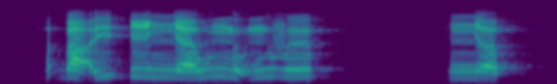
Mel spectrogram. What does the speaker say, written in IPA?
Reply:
ɗ a̰˧˥ j ʔ i˧ ɲ ɛ˨˦ w n ṵ˧˥ n v ɨ˦˥ p̚ | ɲ ə˨˩ p̚

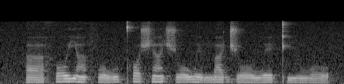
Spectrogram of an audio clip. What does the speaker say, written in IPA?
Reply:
aː˨ h oː˦ j ã˨ f o˨ w u˦ kʰ ɔ˦ ʃ ã˦ ʃ o˨˦ w ɪ˨ m a˦ d͡ʒ oː˨ w e˦˨ kʼ iː˨ w o˨

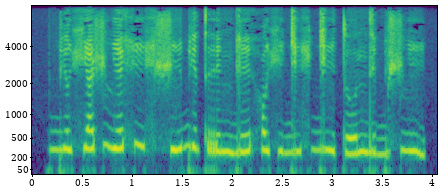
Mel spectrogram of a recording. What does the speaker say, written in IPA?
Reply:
bʲ ɔ ç a ʃ ʎ ɛ x i x ʃ i bʲ a t r ɪ ŋ ɡ ɪ h ɔ ç ə ɟ i x ɟ i t o n d ɪ bʲ ə ʃ ʎ i

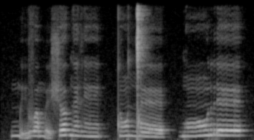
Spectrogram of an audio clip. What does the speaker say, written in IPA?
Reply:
m ḛ v ɐ m ɛ̰ ʃ ɐ ɡ ɛ̃ z ẽː tː õ ŋ͡ǀ ɛː | ɡ õː r ɛː

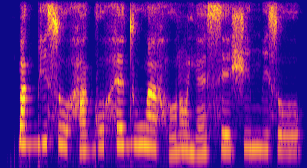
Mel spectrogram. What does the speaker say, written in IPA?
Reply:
k͡p a˦ ɡ͡b i˦ s o˦˨ h a˧ ɡ o˦ h ɛ˦ d u˦ w ã˦˨ h o˨˦ ɾ ɔ̃˦˨ j ɛ˨˦ s e˦ ʃ i˦ m i˦ s o˦

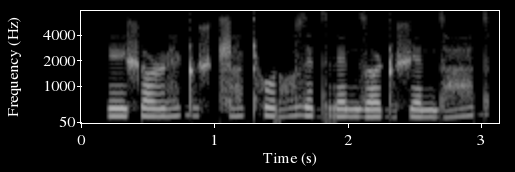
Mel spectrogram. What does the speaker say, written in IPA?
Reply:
e ʃ ɾ ɔ ɭ ɛ̤ ɖ o̤ ʃ ʈ͡ʂ a̤ ʈʰ o ɾ ɔ̤ z ɛ d r ɛ n z ɤ ɖ ɔ̤ ʃ ɛ n d a̤ d

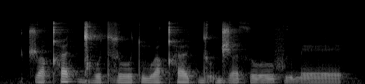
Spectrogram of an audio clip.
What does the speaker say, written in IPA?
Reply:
t͡ʃ o˨ qʰ ɯ˦ t ɡ͡ǀ oː˨ t z oː˨ t m o˨˦ qʰ ɯː˦ t d o̰˦ d͡ʒ ʌ˨˦ θ oː˨˦ f ɯ˨ m ɛː˨

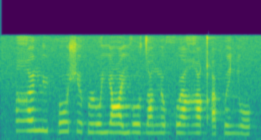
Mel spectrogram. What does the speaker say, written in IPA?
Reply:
ʁ ɘ n y h o ʃ ɘ f ɹ o j ɑ j o d ɑ n ə χʷ a ʁ ɘ qʼ ɘ p ɘ ʎ o

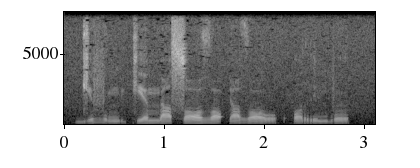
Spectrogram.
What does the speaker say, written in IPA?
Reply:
ɡʲ e v ɵ ŋ e kʲ ɛ m ɛ sˤ ø ðˤ ɵ ʔ i ðˤ o | ʔ ɔ r i m b ɵ

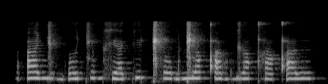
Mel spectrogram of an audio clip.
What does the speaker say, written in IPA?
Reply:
ʔ a˦ ɟ ʏ˨ b ʔ ɤ˧ c ʏ˦ b xʲ a˨˦ kʲ ɨ˦ ǁʰ ɤ˧ b ŋ͡ǁ ɨ˦ qʼ ɨ˧ b ɡʲ o˧ qʰ ɨ˨˦ qʼ ɨ˦

